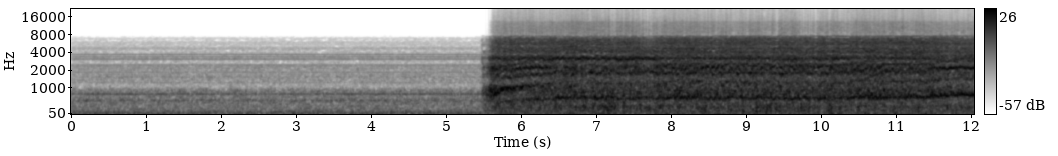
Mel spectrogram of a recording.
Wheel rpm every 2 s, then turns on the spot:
0, 0, 0, 130, 160, 160.
none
